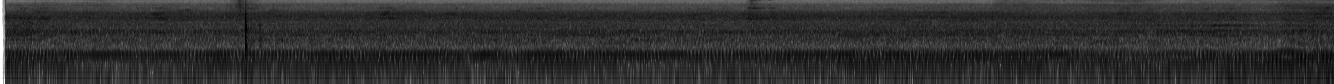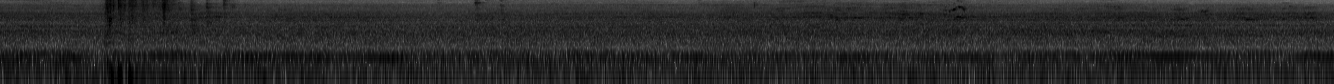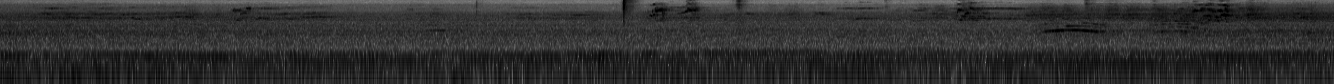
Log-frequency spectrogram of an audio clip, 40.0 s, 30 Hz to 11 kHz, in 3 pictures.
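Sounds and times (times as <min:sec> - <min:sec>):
low mechanical hum: 0:00.1 - 0:40.0.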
